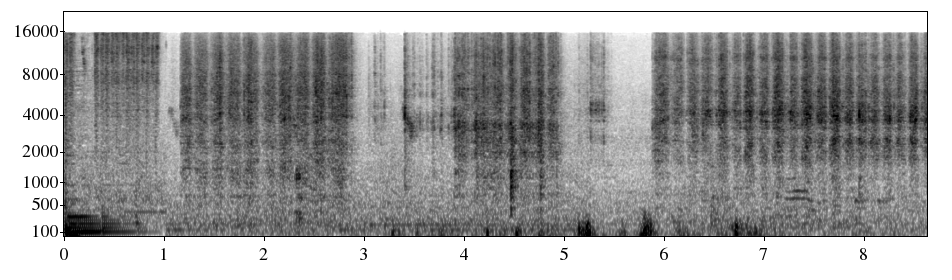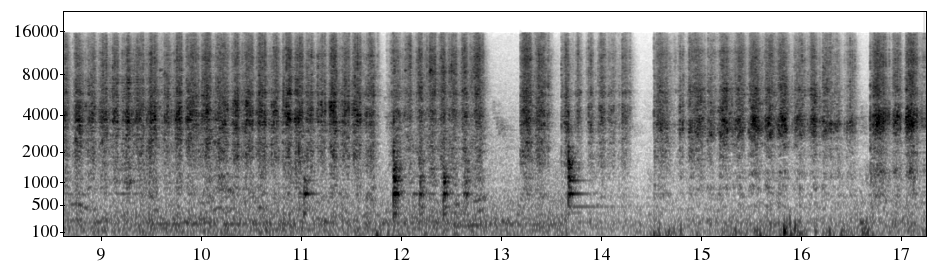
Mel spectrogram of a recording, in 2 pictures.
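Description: Hand-held steel wire brush scrubbing the dirty gearbox casing of a Ford Sierra in fast back-and-forth strokes, scratching off dirt and grime, in several bouts with short breaks between them.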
